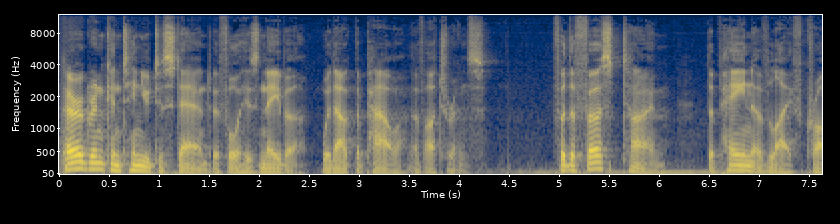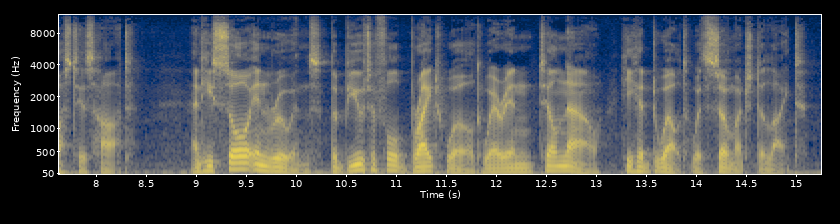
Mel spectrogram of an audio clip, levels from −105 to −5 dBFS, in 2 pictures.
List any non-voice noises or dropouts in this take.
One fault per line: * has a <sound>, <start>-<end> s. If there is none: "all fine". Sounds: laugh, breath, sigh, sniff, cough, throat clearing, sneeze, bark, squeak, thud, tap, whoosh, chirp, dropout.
all fine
